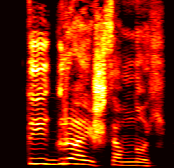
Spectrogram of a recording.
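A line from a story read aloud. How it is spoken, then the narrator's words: Shouting. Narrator (Russian): выкрикнула я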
